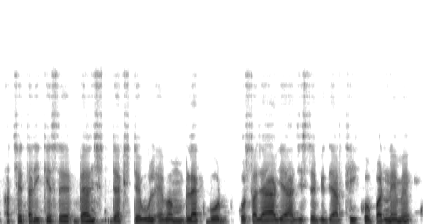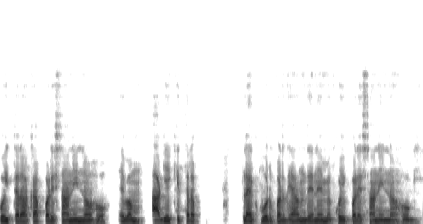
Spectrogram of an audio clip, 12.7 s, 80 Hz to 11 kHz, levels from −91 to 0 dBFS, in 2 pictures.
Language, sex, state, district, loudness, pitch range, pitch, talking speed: Hindi, male, Bihar, Samastipur, -19 LUFS, 115-120 Hz, 115 Hz, 165 wpm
